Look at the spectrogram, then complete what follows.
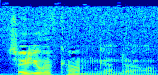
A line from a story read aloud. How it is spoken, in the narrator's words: he said to me gravely, but in his eyes there seemed to be a white light, as if a cold laughter was in his heart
